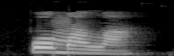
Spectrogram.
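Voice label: "помала", Komi, female; kpv audio dict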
